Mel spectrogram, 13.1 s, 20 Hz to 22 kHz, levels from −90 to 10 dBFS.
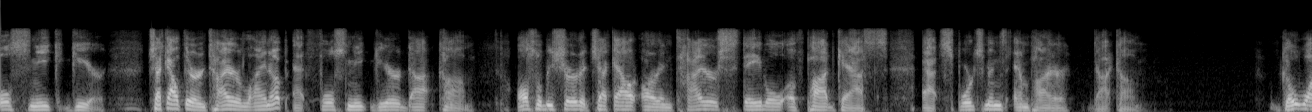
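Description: From 3.78 to 7.52 s, ending just before "of podcasts at", and again from 10.0 to 13.12 s, right after "of podcasts at", there's an AMR rate drop. The speech turns rough and synthetic, with no gap or loss of bandwidth, which fits the AMR-WB link falling from 12.65 to 6.6 kbit/s.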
